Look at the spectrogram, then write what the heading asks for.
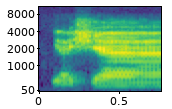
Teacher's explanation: yang naber itu bukan matnya, hamzahnya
